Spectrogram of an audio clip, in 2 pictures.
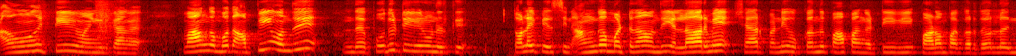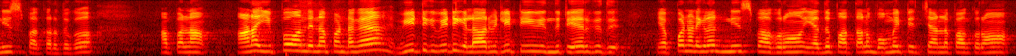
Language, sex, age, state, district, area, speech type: Tamil, female, 30-45, Tamil Nadu, Tiruvannamalai, rural, spontaneous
